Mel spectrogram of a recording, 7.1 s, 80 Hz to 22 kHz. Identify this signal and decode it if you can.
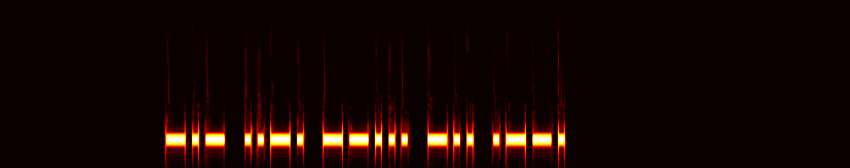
Morse code, heard as a keyed tone, about 22 wpm, 700 Hz. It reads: KF7DP
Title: USA Call Signs - 5 Characters - Repeated 2x - 22wpm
